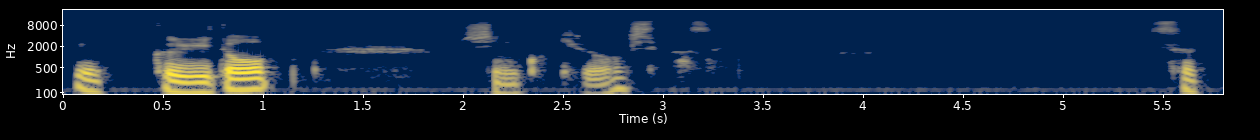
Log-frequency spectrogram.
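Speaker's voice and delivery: slow whispered meditation voice; guided meditation. Pretend. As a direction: breathe them in and out, hushed. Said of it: "それ絶対スピリチュアルなやつでしょ".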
